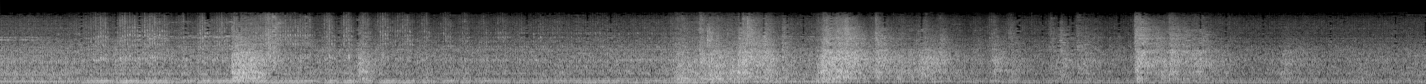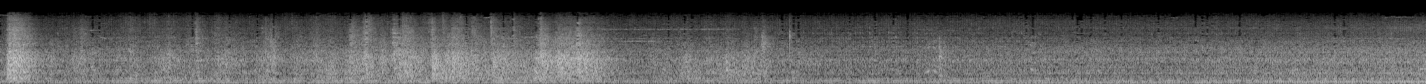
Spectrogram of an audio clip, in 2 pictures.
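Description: JCB backhoe loader's diesel engine running steadily while its bucket tears down a stall, with several crashes of sheet metal and debris.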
